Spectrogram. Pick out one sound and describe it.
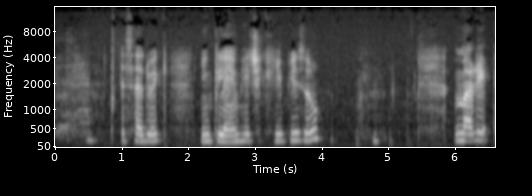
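A young woman speaks softly and close up.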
